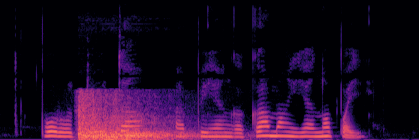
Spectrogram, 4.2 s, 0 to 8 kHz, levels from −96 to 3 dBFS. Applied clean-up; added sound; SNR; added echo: none; Boom; -1 dB; none.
